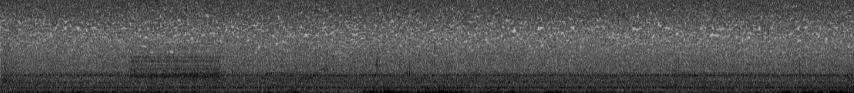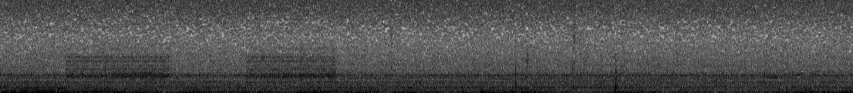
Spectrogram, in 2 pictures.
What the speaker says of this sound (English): Looks like an EasyJet's taxiing out.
